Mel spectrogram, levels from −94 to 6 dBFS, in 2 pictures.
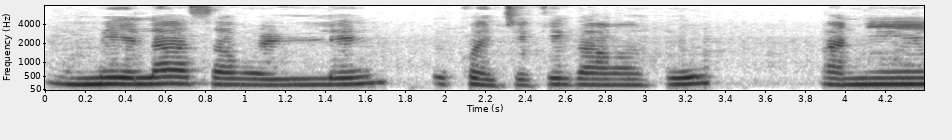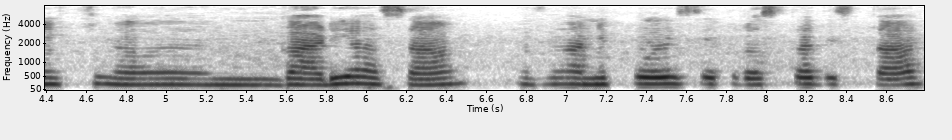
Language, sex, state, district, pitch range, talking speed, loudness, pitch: Konkani, female, Goa, North and South Goa, 210-230 Hz, 95 wpm, -18 LUFS, 220 Hz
